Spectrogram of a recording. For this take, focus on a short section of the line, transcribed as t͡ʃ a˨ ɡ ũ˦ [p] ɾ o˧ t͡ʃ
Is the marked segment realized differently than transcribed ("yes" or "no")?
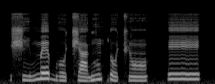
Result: no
